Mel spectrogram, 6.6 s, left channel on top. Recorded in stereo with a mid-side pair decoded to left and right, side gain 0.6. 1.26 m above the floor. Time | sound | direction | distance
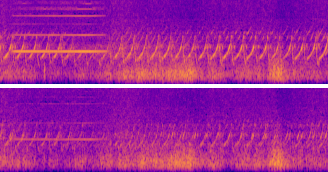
0.2 | a violin | 60° left | ?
